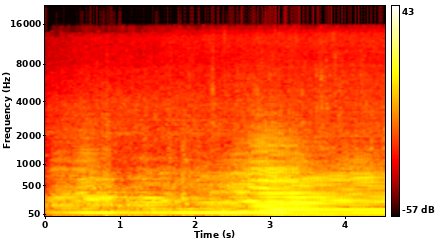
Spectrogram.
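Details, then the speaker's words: 2020 Rockwood Geo Pro 19FD RV water pump switched on, heard from inside while winterizing, hopefully drawing pink antifreeze from a bucket: steady low motor drone with fast even pulsing about four beats per second; running normally. "okay we're going to come inside now and we're going to hit the pump you can hear it running in here"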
